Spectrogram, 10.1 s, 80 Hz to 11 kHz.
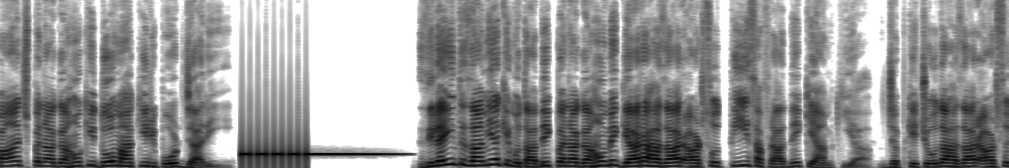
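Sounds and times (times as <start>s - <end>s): electronic beeps: 2.4s - 4.2s.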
